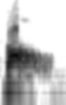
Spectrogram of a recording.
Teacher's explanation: na verdade você fala som de A, você não fala bow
